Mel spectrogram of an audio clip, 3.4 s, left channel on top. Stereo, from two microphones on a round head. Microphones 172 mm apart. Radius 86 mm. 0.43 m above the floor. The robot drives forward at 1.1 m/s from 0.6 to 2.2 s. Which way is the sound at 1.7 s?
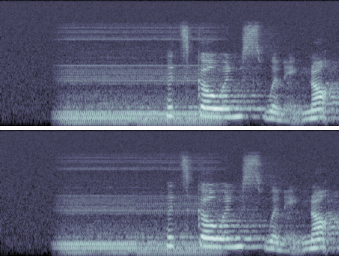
15° left (ahead or behind).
